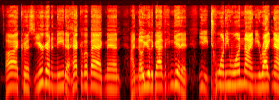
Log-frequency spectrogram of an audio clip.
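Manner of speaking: ordinary talk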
